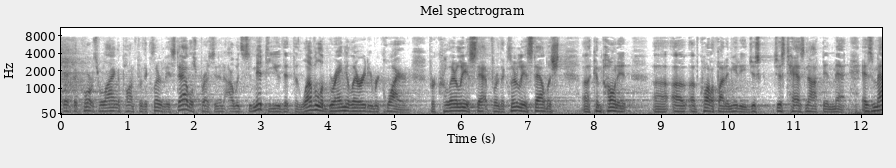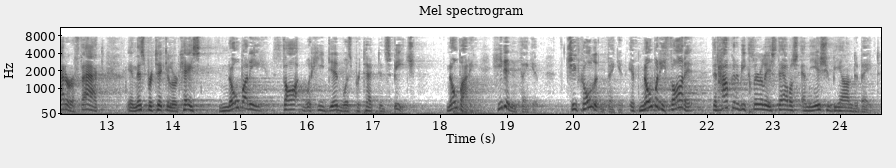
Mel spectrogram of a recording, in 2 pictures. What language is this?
English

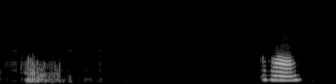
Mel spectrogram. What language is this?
Gujarati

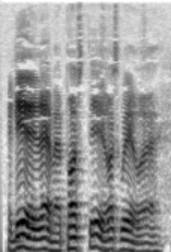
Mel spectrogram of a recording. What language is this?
Danish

